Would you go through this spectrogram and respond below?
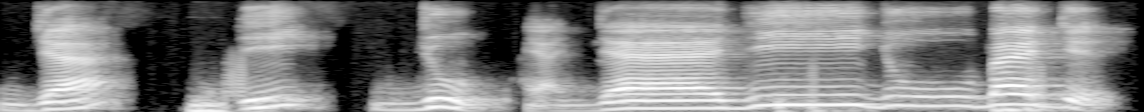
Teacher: Sehingga jim ini menekan ja ya, sama-sama sebutkan ja ya. Tekankan tengah lidah kita ke langit-langit bagian tengah ya.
